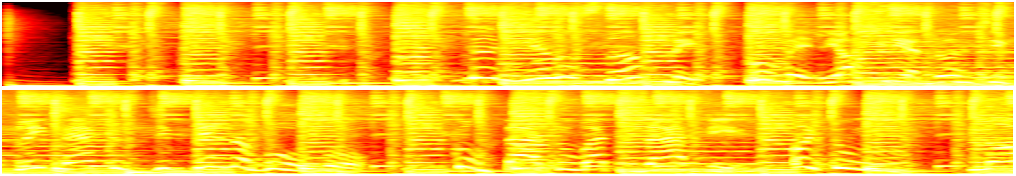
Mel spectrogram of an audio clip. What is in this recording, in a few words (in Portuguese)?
Caboclinho tom feminino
